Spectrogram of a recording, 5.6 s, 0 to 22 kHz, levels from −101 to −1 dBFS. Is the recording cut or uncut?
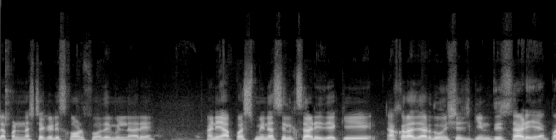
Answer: uncut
